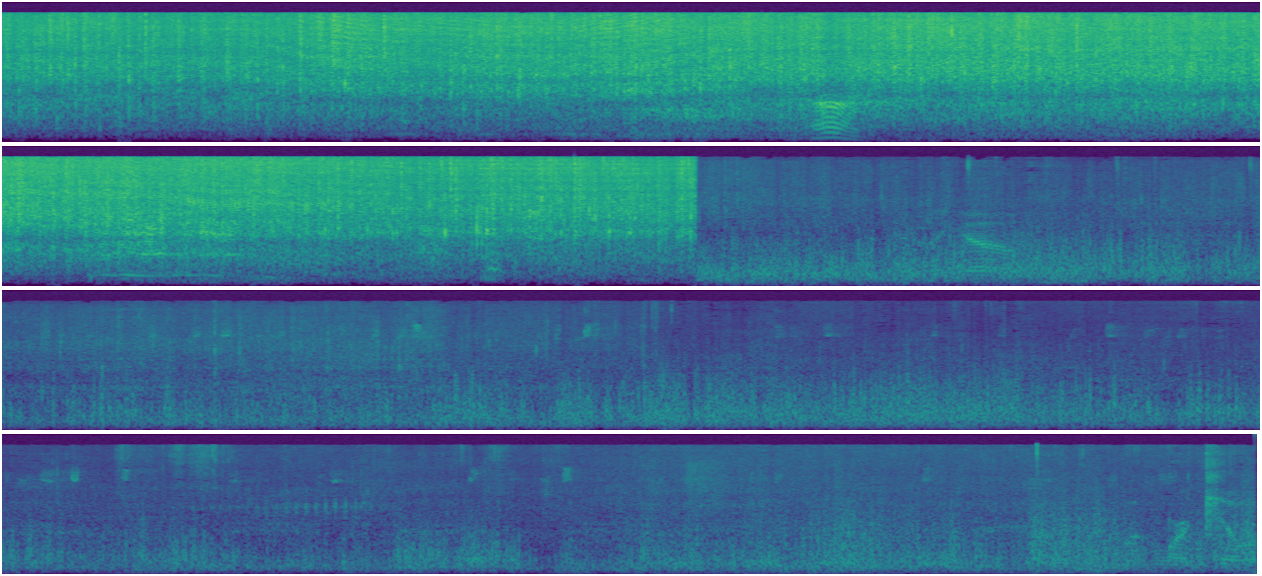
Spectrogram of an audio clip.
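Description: A large herd of Cape buffalo stampeding: for about the first ten seconds a dense, hissing splash of many hooves running through shallow water and mud, then, after a sudden change, the lower, rougher rumble of the herd's hooves pounding up a dry, dusty bank.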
